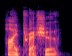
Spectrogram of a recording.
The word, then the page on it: high pressure: British English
